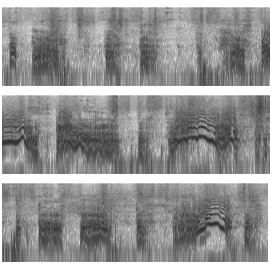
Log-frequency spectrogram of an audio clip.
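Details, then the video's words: Jager, a German Shepherd, growls steadily while playing tug, broken by sharp, rising-and-falling whining yelps, three clear ones at roughly four, seven and eleven seconds, over rough scuffling noise. "Jager Loud Noises and Tug"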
